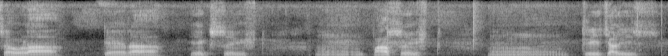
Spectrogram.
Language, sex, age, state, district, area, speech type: Goan Konkani, male, 45-60, Goa, Canacona, rural, spontaneous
